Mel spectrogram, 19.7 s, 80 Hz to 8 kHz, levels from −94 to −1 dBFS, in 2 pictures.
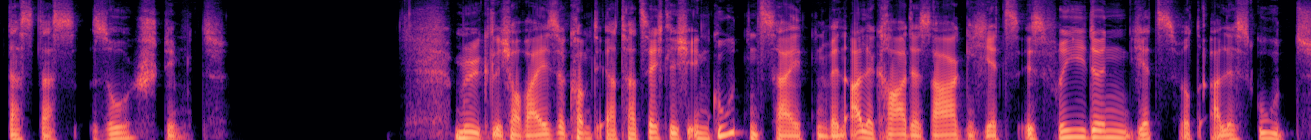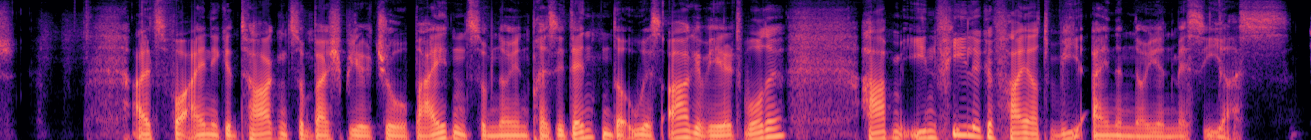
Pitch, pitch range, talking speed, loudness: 105 Hz, 95-120 Hz, 135 wpm, -22 LUFS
